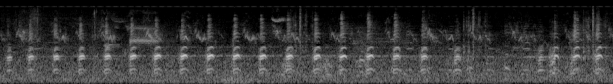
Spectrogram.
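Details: Canada goose by a tree nest from which five fluffy goslings leap to follow their mother: a fast, steady run of loud nasal honks, about four per second, over chirping background birds.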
